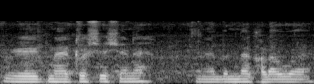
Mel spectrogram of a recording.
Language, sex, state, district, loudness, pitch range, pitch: Hindi, male, Bihar, West Champaran, -16 LUFS, 120-130 Hz, 125 Hz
